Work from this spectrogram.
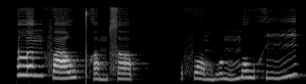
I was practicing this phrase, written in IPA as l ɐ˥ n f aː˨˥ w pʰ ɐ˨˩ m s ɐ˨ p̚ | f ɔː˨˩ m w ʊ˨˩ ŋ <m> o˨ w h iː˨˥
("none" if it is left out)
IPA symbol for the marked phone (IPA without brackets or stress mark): m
